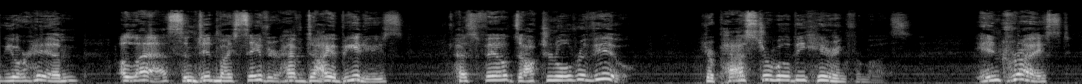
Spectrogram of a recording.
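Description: Man acting a husky, high-voiced pompous church reviewer. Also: warm tone, poor audio. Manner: formal, officious, grandiose. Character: pompous, stern church doctrinal reviewer reading out rejection letters. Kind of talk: comedic radio theatre letter reading.

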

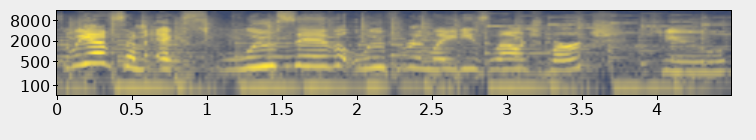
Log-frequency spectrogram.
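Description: Female stage co-host, very high pitch, off-the-cuff giveaway patter in a reverberant hall. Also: unhurried. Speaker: co-host of a live podcast stage show. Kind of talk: unscripted live stage banter and giveaway hosting. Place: large convention hall stage, over PA. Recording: hall reverb, music behind, live stage.

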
